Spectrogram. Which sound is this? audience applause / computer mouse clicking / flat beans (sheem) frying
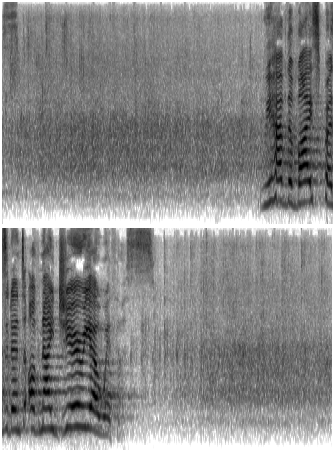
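audience applause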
